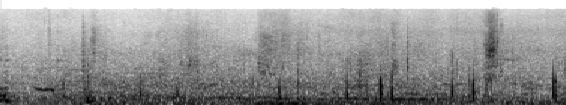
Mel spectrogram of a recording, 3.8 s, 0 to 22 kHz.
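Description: Footsteps walking across a museum ground floor among about 25 to 30 aircraft, a series of soft irregular steps at a fairly low level over a faint background.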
